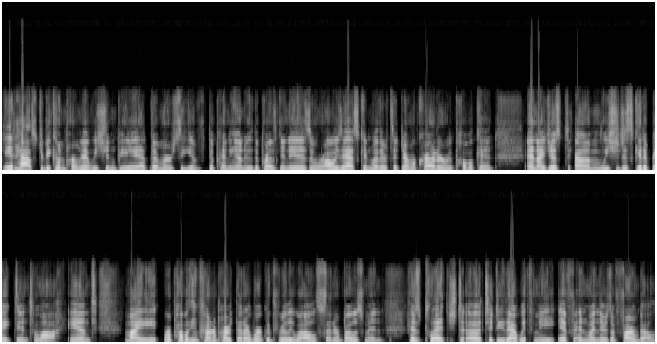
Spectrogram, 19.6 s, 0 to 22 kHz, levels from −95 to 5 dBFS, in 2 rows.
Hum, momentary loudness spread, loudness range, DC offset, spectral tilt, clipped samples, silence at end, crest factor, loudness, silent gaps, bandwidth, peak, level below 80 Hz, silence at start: none; 10 LU; 2 LU; under 0.1%; -4.5 dB/octave; under 0.1%; 0 s; 20 dB; -22 LUFS; none; 11.5 kHz; -2 dBFS; -58 dBFS; 0.05 s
